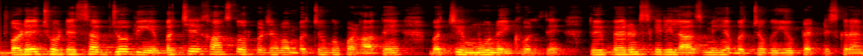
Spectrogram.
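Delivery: ordinary delivery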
